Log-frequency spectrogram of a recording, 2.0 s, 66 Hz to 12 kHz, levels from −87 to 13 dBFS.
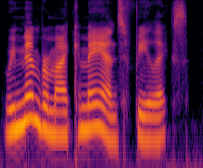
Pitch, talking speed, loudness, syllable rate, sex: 210 Hz, 120 wpm, -18 LUFS, 4.4 syllables/s, female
